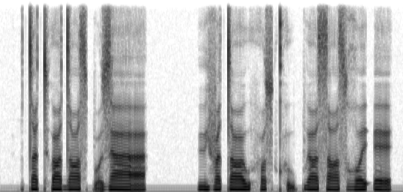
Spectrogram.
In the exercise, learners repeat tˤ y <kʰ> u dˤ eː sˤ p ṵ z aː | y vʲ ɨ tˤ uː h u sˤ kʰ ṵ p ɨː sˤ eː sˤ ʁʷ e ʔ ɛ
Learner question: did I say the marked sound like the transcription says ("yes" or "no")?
no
